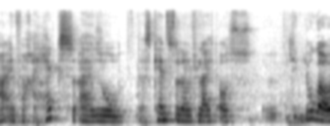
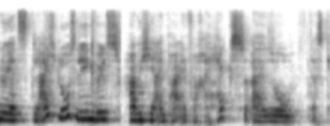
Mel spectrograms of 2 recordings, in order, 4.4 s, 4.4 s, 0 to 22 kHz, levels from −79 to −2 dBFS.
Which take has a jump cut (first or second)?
second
